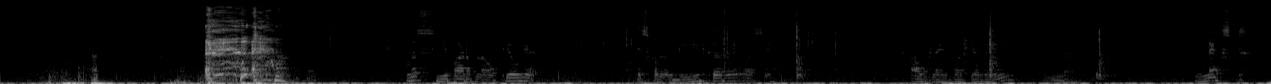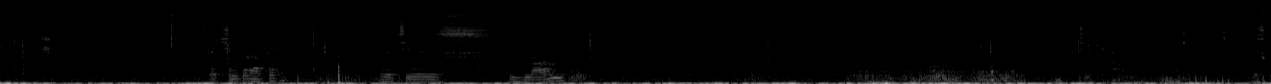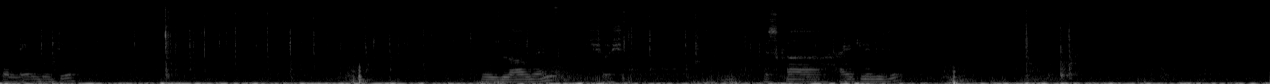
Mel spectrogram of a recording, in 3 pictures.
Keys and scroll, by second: 12.8 ctrl+c, 14.9 ctrl+v, 15.9 alt+Tab, 19.5 ctrl+space, 22.5 alt+Tab, 32.9 alt+Tab.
